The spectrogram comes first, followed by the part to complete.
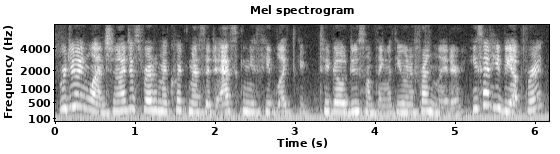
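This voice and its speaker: A woman's voice: high-pitched, expressive, fast, pushed and bright, slight background noise, low-quality recording. A woman playing a bubbly, teasing, sweet young best friend in an amateur radio play, gushing playfully. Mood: bubbly, reassuring.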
